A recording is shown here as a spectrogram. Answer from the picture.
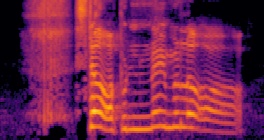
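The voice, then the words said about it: Poor impression of a character voice. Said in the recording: “attempt to do the voice of a character from Stranger Things ... That's so bad.”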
